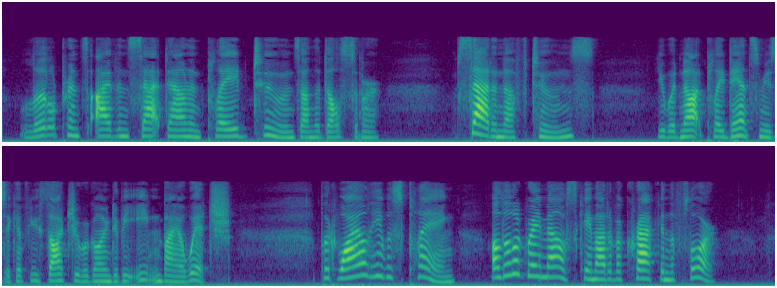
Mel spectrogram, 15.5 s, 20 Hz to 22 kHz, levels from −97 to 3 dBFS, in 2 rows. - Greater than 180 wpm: Yes, average, 190 wpm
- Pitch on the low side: No, high, 190 Hz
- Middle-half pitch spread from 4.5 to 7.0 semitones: Yes, wide, 5.4 semitones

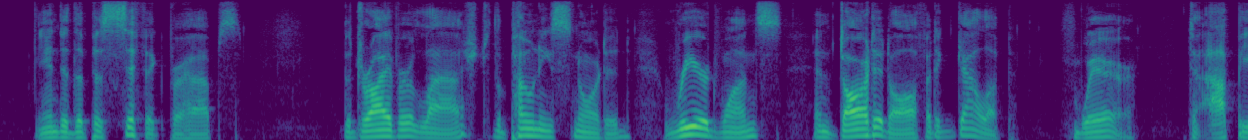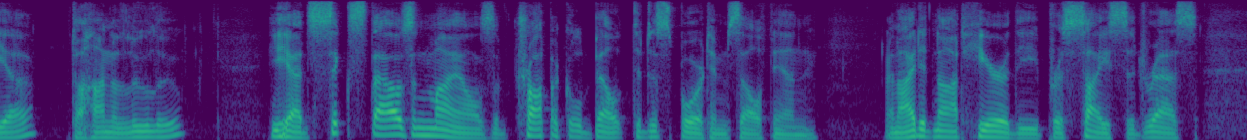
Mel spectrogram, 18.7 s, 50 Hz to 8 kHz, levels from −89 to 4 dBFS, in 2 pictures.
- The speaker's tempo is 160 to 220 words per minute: No, slow, 135 wpm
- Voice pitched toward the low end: Yes, low, 115 Hz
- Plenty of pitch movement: No, average, 4.5 semitones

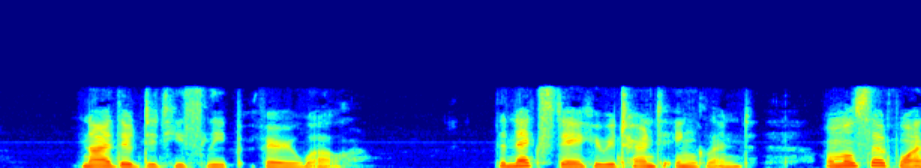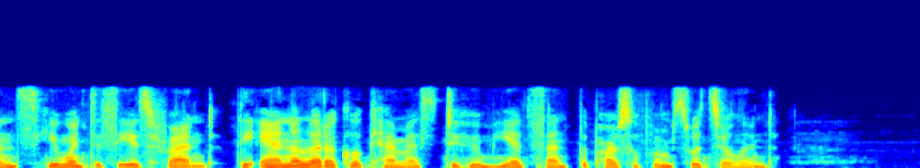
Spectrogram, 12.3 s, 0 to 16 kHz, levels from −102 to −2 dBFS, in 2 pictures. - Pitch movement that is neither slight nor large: No, narrow, 2.0 semitones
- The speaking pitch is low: No, high, 215 Hz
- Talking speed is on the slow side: No, average, 165 wpm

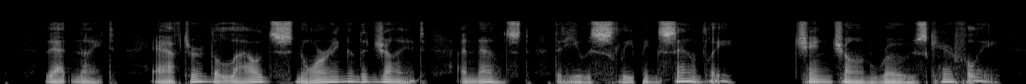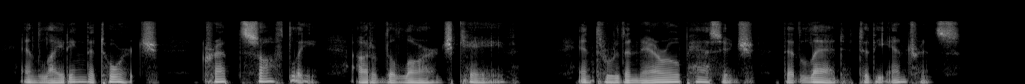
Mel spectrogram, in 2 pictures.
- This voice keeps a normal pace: No, slow, 115 wpm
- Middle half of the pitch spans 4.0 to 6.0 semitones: No, average, 3.5 semitones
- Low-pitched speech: Yes, very low, 95 Hz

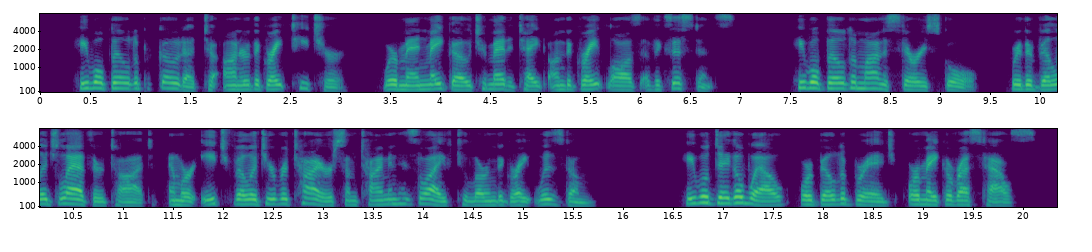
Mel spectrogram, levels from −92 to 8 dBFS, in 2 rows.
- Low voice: No, medium, 165 Hz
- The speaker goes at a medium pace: Yes, average, 190 wpm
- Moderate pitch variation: Yes, average, 4.1 semitones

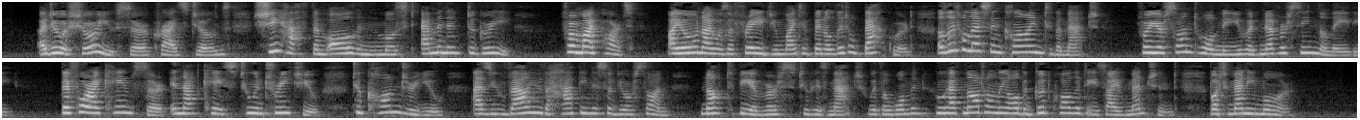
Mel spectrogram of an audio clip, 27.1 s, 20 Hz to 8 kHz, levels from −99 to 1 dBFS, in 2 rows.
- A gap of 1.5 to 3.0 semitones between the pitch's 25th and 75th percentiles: No, average, 4.7 semitones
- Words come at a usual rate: No, fast, 210 wpm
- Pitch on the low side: No, very high, 265 Hz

